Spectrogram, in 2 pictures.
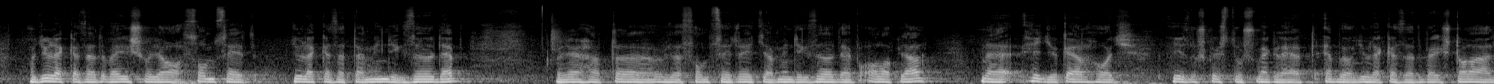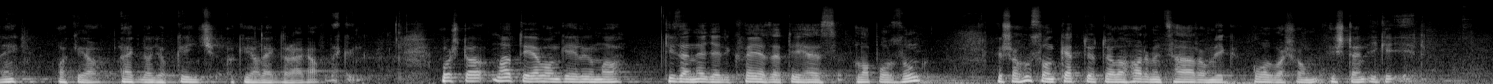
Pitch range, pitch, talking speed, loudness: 110-125 Hz, 115 Hz, 110 wpm, -19 LUFS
